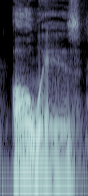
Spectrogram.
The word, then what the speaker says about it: always: we have the word always and that first syllable all is an l colored fifth vowel all people also say this always the z in he's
